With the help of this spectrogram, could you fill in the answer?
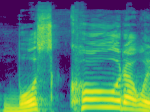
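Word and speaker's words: Moscow: 모스코우라고 읽어주시면 됩니다. 러시아 분들은 요거를 모스크바라고 읽어주시지만 저희는 모스코우라고 읽어주셔야 돼요. 모스코우.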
